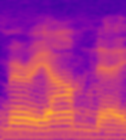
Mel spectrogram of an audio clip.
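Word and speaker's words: Mariamne: Aristobulus III and Miriam, it says Miriam, but Miriam Omnne is really the way you pronounce her name.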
